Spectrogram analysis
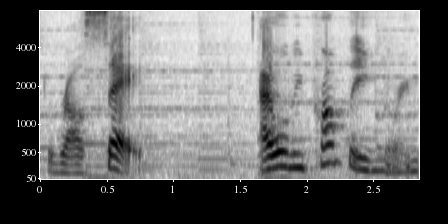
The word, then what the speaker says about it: Ralsei: Suzy made a typo of Ralsei's name in Chapter 2, which heavily suggests his name is supposed to be pronounced Ralsei.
